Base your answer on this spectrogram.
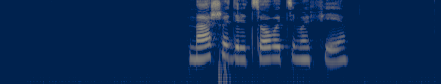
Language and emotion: Russian, neutral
